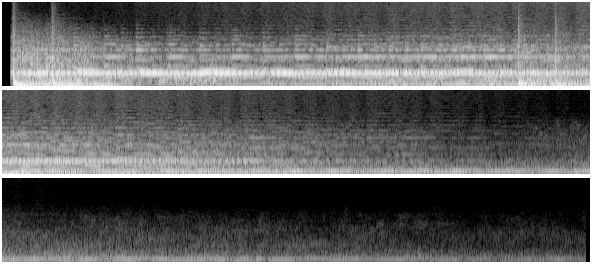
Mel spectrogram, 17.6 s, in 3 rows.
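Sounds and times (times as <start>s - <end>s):
music ending: 0.1s - 14.0s.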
